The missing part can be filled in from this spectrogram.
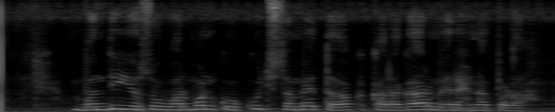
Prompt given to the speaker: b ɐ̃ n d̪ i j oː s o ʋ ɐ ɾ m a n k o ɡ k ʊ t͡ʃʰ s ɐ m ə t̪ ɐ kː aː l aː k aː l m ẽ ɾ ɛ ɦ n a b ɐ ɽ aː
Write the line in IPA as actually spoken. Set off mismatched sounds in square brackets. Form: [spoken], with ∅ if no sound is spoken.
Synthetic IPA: b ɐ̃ n d̪ i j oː s o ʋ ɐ ɾ m [ə] n k o [∅] k ʊ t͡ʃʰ s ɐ m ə t̪ ɐ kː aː [ɾ] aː [ɡ] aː [ɾ] m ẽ ɾ ɛ ɦ n a [p] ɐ ɽ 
